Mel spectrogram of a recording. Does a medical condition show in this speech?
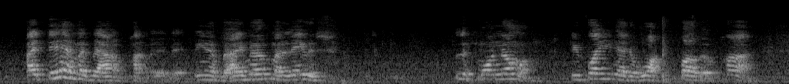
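Yes: multiple sclerosis; balance problems.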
